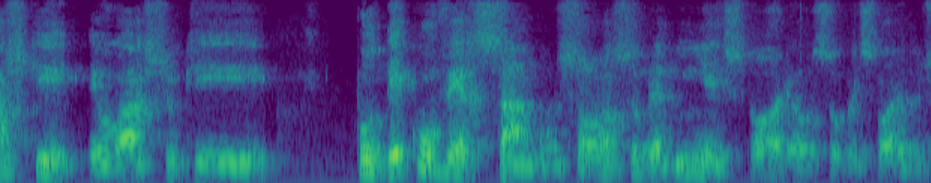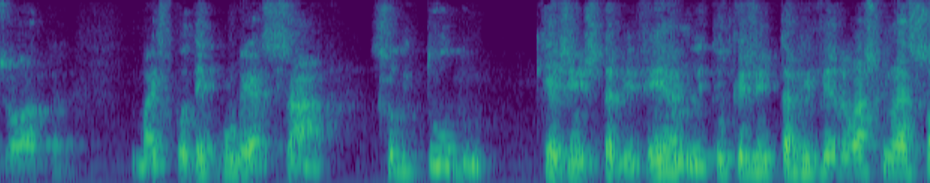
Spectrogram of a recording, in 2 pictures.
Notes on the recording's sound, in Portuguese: esteve ao vivo no instagram da Alvorada FM para um bate papo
